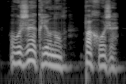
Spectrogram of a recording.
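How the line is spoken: Sad smiling voice. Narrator (Russian): грустно улыбнувшись, говорит Ева

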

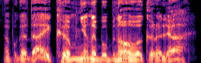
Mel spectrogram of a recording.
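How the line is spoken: Sad sigh. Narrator (Russian): Варвара Ивановна грустно вздохнет, да вдруг и скажет

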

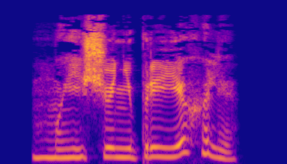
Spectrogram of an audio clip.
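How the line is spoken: Indignant. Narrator (Russian): Возмущенно

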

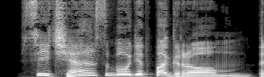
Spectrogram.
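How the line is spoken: Ominous, prophetic tone. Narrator (Russian): предсказательным тоном поведал жуткий ассистентом

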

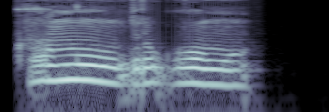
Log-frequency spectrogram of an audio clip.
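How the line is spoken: Mumbled. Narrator (Russian): промямлил Грыжа

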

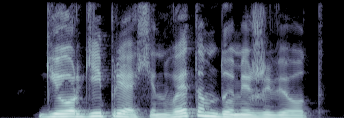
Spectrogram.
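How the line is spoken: Stern question. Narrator (Russian): строго спросил Громов

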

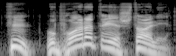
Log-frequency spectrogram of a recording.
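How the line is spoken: Grunting, then dropping words. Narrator (Russian): предварительно хмыкнув, проронил Гена

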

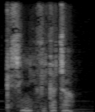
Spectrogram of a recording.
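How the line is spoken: Quiet question. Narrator (Italian): chiese Marta sottovoce

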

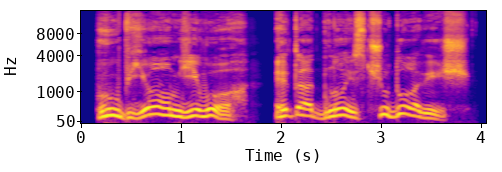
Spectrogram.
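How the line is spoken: Roaring crowd. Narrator (Russian): взревели люди

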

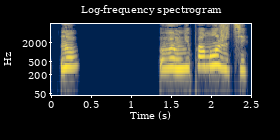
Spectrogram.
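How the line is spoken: Sobbing. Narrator (Russian): всхлипываю

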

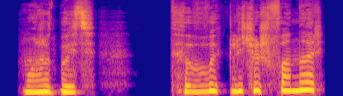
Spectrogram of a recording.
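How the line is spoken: Timid, fearful. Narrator (Russian): Попробовала она робко, опасаясь новой вспышки

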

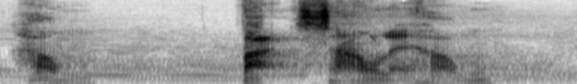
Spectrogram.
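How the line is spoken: Loud shout. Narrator (Vietnamese): Hắn quát lớn

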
